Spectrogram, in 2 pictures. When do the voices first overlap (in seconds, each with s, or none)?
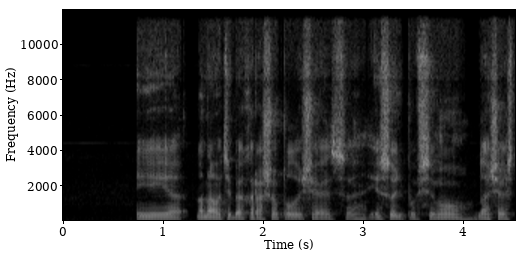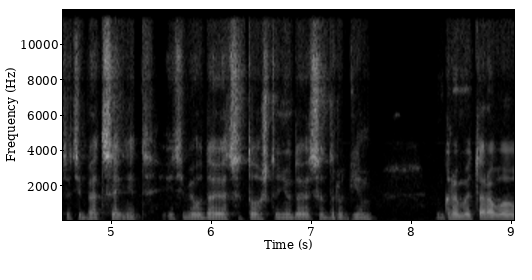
none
